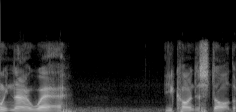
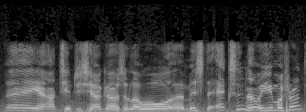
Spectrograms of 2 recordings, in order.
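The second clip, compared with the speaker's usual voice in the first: high, loud streamer hello; cheery greeting; 9 semitones higher, 3 dB louder than usual. Acted. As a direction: greet the chat brightly.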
